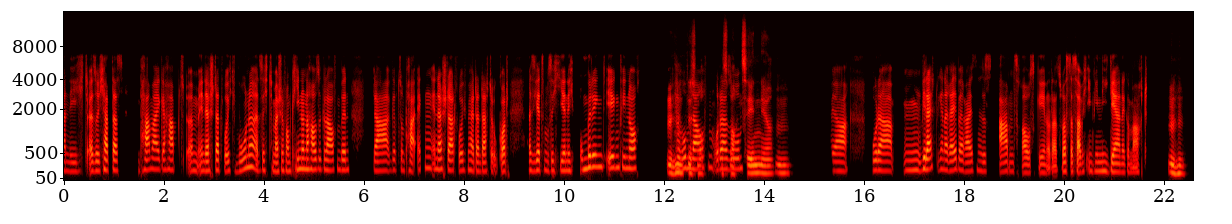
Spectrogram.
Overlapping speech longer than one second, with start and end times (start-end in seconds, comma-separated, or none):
12.2-13.6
